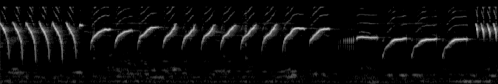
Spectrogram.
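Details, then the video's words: Lure recording of canary song meant to stir a silent canary back into full song: quick falling whistles, then a long series of rising, slurred whistled notes about four per second, ending in lower upturned notes and a brief buzzy burst. "pancingan kenari malas bunyi/agar gacor lagi"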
